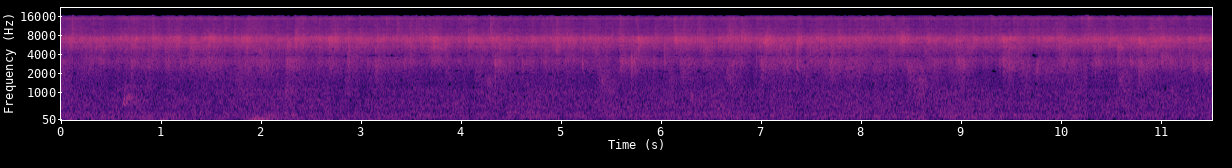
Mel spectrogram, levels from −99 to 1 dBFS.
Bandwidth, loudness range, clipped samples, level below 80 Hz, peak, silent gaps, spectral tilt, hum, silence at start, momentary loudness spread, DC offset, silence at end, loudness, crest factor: 16.5 kHz; 0 LU; under 0.1%; -72 dBFS; -16 dBFS; none; 2 dB/octave; none; 0 s; 2 LU; under 0.1%; 0 s; -35 LUFS; 22 dB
